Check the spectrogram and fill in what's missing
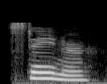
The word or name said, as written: stainer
